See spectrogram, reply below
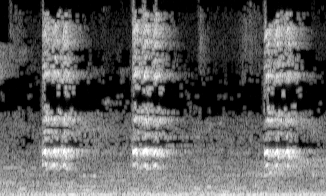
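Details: Inca jay in the countryside giving three harsh, rasping, broadband calls about a second apart, each short and grating, over a steady low rumble of background noise.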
